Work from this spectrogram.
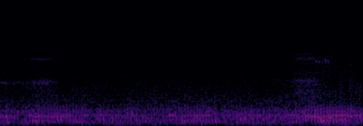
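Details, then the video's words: Kitten snoring in its sleep, a quiet continuous low rumble with soft breathy swells near the start and end, otherwise a calm indoor setting. "子猫のいびき a Kitty is making a noise when he sleeps"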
